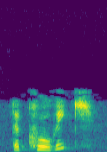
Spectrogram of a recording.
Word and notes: d'r Korik: Bas-Rhin; Herrlisheim

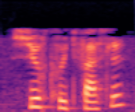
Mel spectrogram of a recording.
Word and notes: 's Sürkrütfassel: Bas-Rhin; Herrlisheim

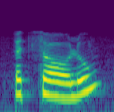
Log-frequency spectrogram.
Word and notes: d' Bezàhlung: Alsatian; Bas-Rhin; Herrlisheim

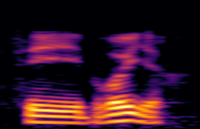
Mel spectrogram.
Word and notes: Seebröjer: Bas Rhin; Schiltigheim

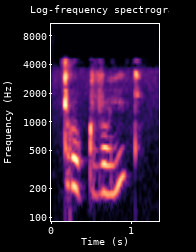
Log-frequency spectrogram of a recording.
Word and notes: d'r Drùckwùnd: Alsatian; Bas-Rhin; Reichshoffen

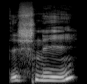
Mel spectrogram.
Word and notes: de Schnee: Bas-Rhin; Strasbourg

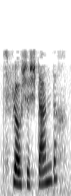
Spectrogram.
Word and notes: d'r Flàschestander: Bas Rhin; Herrlisheim

